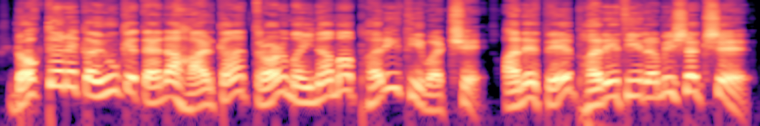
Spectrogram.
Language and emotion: Gujarati, happy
